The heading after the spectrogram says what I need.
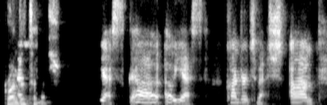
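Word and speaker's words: Thimesch: Yeah, Tamesh, Granda Yes. Tamesh.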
